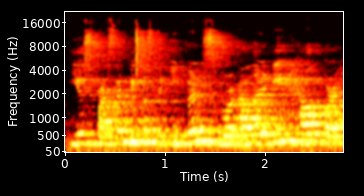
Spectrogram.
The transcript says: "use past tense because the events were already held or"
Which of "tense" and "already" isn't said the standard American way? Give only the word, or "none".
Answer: tense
